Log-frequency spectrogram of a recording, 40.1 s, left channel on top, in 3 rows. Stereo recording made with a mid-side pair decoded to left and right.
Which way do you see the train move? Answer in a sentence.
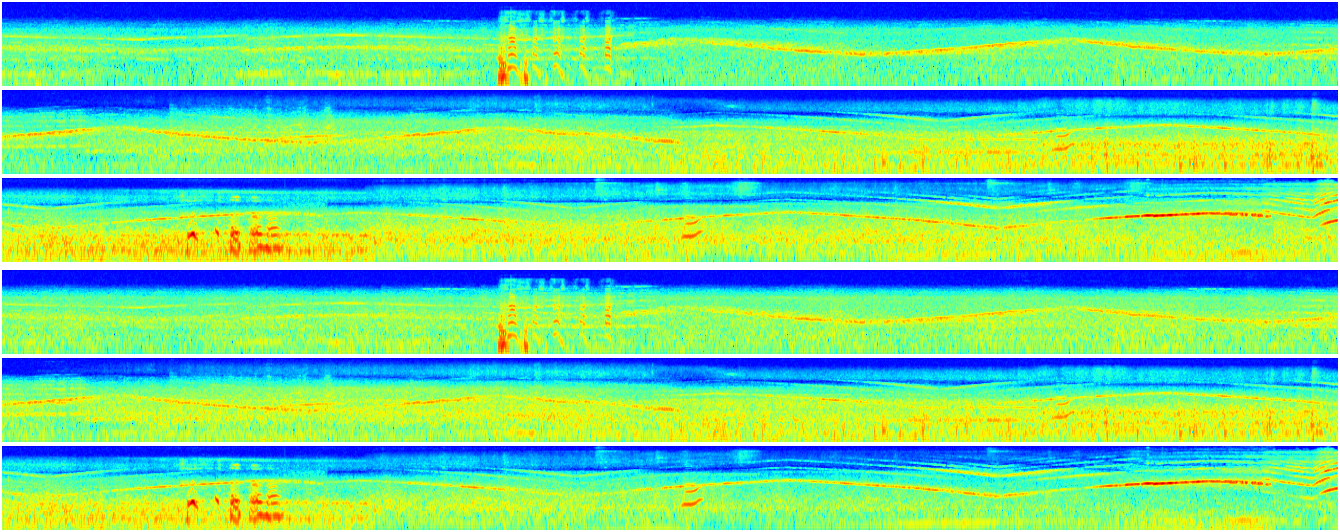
You can hear the train move from right to left.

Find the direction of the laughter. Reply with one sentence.
In this clip you hear the laughter in the centre.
